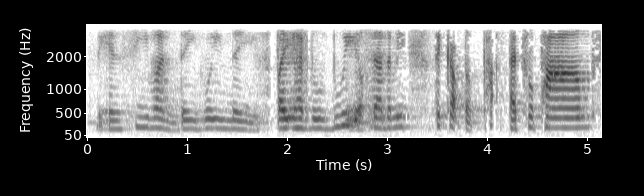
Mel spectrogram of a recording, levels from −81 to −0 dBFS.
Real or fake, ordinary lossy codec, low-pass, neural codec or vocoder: real; AAC, 16 kbps; 3.6 kHz; none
